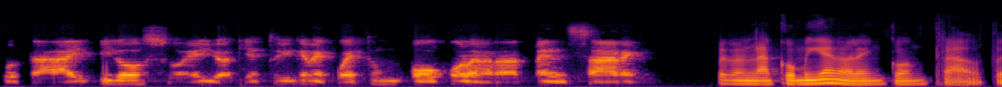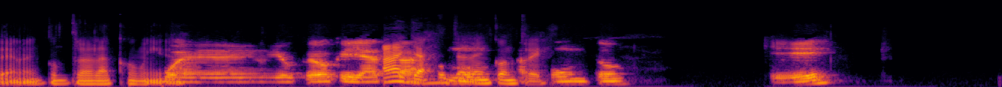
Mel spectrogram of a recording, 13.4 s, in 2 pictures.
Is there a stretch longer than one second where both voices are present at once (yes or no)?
yes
